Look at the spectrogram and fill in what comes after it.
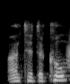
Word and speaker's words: Antetokounmpo: Antetokounmpo. – How you can say that? – Antetokounmpo.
